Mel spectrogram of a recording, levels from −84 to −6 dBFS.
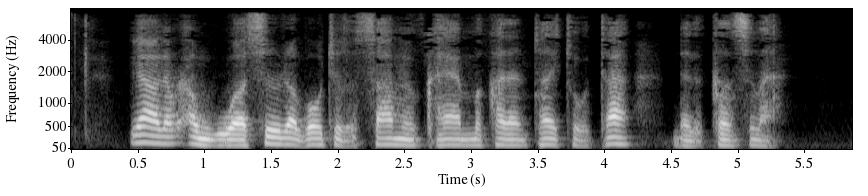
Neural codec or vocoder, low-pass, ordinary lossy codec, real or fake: codec, 16 kHz, 0.5 kbps, FunCodec, trained on Chinese and English, 25 frames a second; 7.2 kHz; MP3, 32 kbps; fake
